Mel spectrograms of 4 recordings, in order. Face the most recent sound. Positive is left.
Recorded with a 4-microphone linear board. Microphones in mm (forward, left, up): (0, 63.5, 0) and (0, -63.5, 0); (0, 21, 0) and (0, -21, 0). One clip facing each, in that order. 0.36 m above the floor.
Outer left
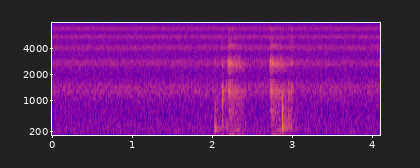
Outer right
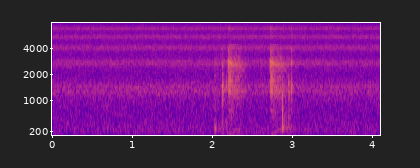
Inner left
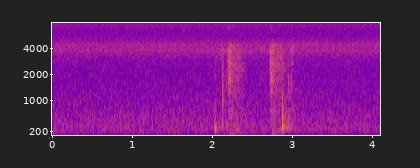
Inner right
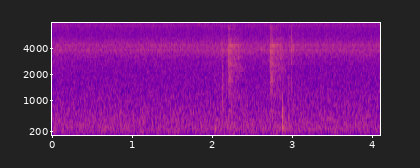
turn(degrees=30)  # may be behind; listen again after turning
